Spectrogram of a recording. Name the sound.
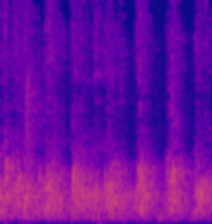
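audience round of applause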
